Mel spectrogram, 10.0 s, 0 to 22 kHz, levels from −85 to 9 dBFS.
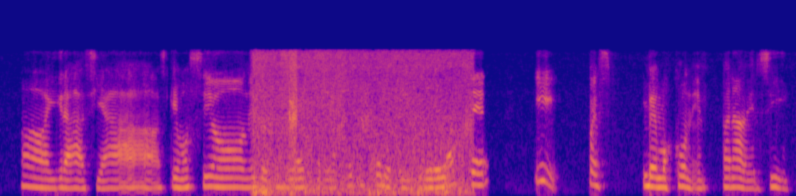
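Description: Speech runs through the Speex codec throughout, with plainly audible hoarse, noisy CELP texture and a thin noise-like top end, which fits a mid setting near 16.8 kbps. VoIP packet loss concealed by the speech codec appears at 0.69 to 0.75 s. A brief, fading extrapolation, consistent with one lost 20 ms frame, lingers weakly afterward instead of clicking or dropping to silence. From 5.56 to 6.13 s the voice dips by roughly 30 dB over about half a second, most likely speech suppressed in double talk. Unlike concealment, it is gating rather than synthetic buzz.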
